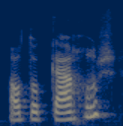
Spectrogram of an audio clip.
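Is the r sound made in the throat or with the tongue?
throat. The r is made in the throat. This is how it is said in Lisbon. "in Lisbon, they pronounce the r with their throat"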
